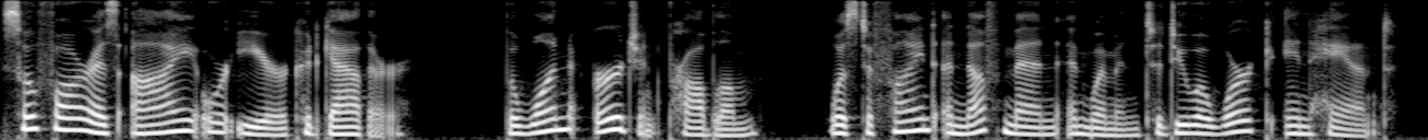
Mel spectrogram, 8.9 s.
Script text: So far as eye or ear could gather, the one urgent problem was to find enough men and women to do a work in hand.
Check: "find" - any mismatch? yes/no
no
